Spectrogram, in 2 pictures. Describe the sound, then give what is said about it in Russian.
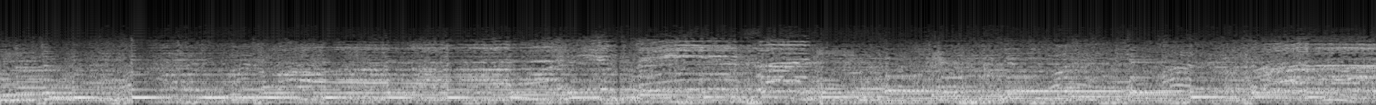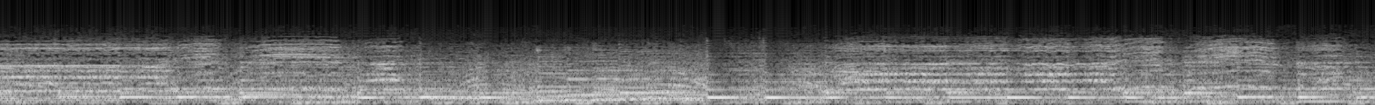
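A children's choir of pupils of a Black religious school sings a sustained, melodic hymn-like song, voices blended and steady at full volume throughout, clear with no speaking over it. “А сейчас вы слышите детский хор воспитанников негритянской религиозной школы.”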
